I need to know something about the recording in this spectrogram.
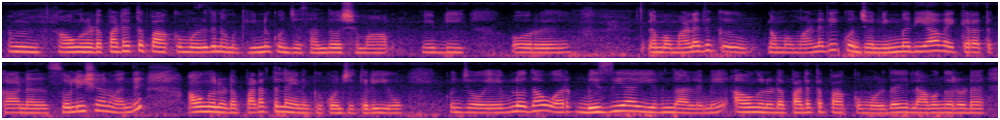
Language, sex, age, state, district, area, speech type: Tamil, female, 18-30, Tamil Nadu, Tiruvarur, urban, spontaneous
